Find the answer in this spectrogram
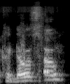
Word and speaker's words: Cardoso: Cardoso? Am I pronouncing it right?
